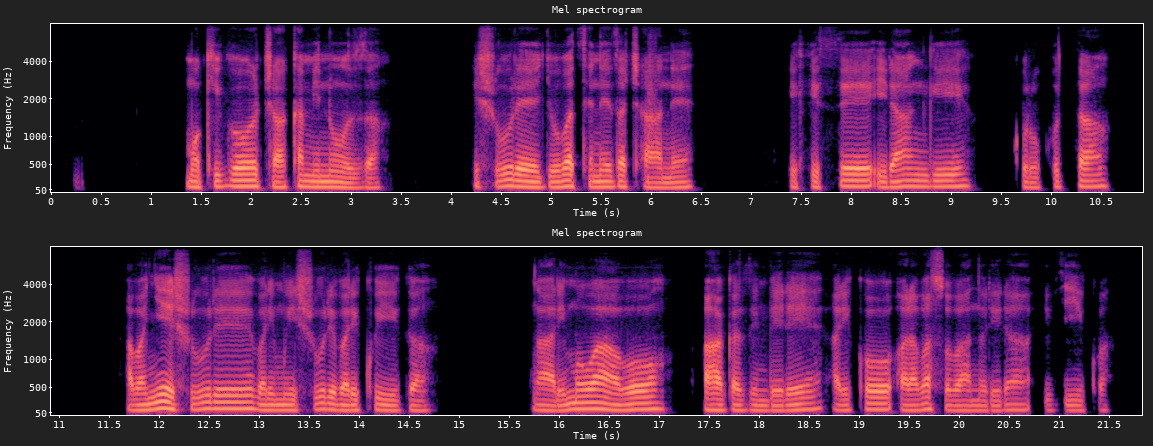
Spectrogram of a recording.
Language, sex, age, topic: Rundi, male, 36-49, education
